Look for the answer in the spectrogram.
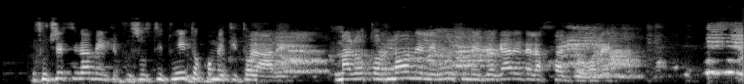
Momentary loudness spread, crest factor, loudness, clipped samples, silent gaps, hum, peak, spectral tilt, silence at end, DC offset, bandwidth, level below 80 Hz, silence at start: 8 LU; 14 dB; -13 LUFS; under 0.1%; none; none; 0 dBFS; -4.5 dB/octave; 0 s; under 0.1%; 7.8 kHz; -52 dBFS; 0.3 s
